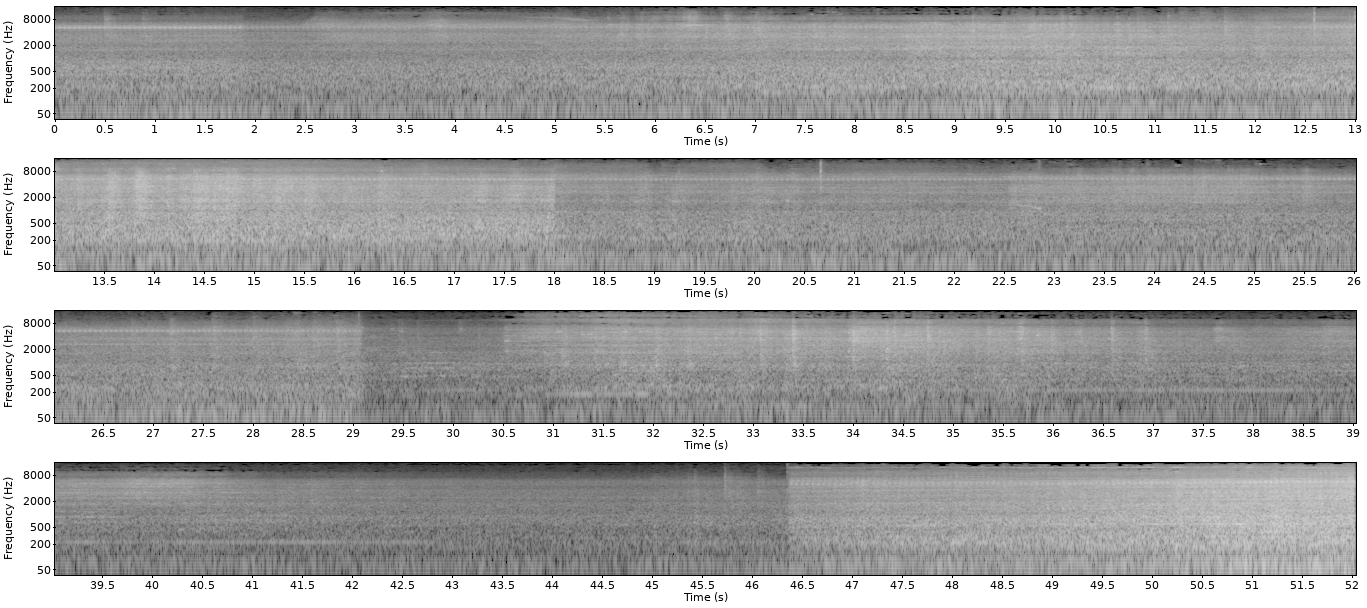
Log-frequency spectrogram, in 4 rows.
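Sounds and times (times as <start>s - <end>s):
low rumble of rail traffic: 0.0s - 52.0s
train wheels clicking over track: 5.6s - 29.2s, 30.5s - 38.0s.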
